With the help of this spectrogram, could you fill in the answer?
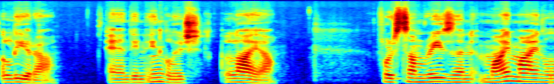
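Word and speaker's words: lyre: about a musical instrument which in Greek is pronounced lra and in English liia for some reason my mind landed somewhere in between and I kept repeating Lear in some languages this might be the right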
